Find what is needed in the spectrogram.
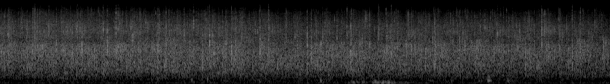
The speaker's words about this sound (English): This is the part where we can change. We can just sort of applaud and cheer these people as a means of thanking them.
